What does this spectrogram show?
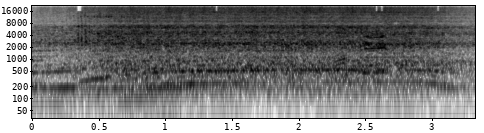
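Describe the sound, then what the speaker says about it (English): A Toyota engine revs continuously at a steady, loud pitch, a dense mechanical roar held near the microphone without letting up. "Rev it up a bit."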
